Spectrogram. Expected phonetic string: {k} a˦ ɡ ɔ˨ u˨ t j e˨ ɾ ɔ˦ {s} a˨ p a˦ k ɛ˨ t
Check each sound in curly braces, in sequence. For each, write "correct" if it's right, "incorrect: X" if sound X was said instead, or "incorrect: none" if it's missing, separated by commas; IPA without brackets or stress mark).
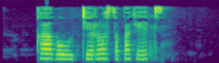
correct, correct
